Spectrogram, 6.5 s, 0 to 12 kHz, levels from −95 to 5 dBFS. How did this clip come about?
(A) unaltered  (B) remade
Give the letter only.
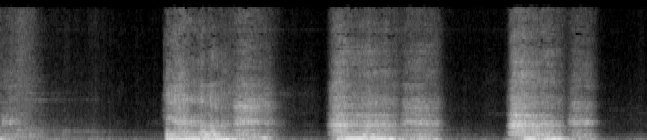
A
